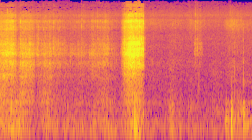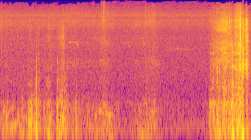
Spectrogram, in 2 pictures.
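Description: Handling noise from a kayak angler working a baitcasting reel: low rubbing and scattered clicks while he reels. There are two brief loud rushes of noise, one about two and a half seconds in and one near the end.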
